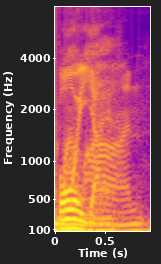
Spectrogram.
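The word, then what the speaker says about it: Bojan: he had the quietest 30.9 I've ever seen Boyan the way they pronounced it last night we were we were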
